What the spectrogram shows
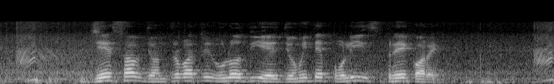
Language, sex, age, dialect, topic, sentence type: Bengali, male, 25-30, Jharkhandi, agriculture, statement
